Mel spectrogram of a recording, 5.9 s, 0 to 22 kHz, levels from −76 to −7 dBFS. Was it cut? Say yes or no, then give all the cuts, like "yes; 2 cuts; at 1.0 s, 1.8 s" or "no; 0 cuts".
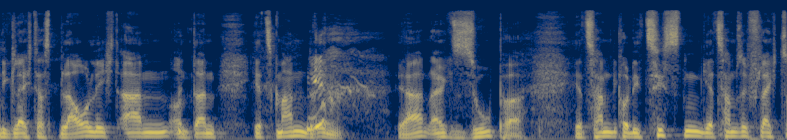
yes; 3 cuts; at 2.1 s, 3.4 s, 4.6 s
